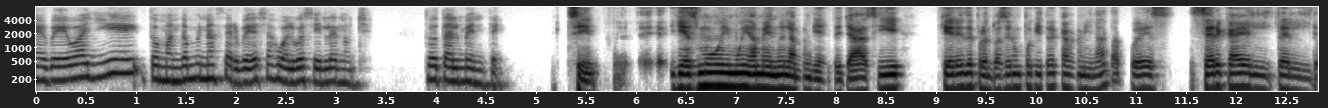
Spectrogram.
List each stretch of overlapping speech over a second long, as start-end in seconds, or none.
none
